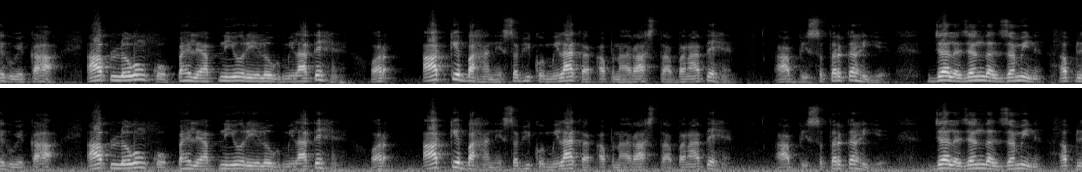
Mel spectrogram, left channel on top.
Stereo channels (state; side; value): noise; right; rumble, 13 dB below the sound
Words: हुए कहा, आप लोगों को पहले अपनी ओर ये लोग मिलाते हैं और आपके बहाने सभी को मिलाकर अपना रास्ता बनाते हैं। आप भी सतर्क रहिए। जल, जंगल, जमीन,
